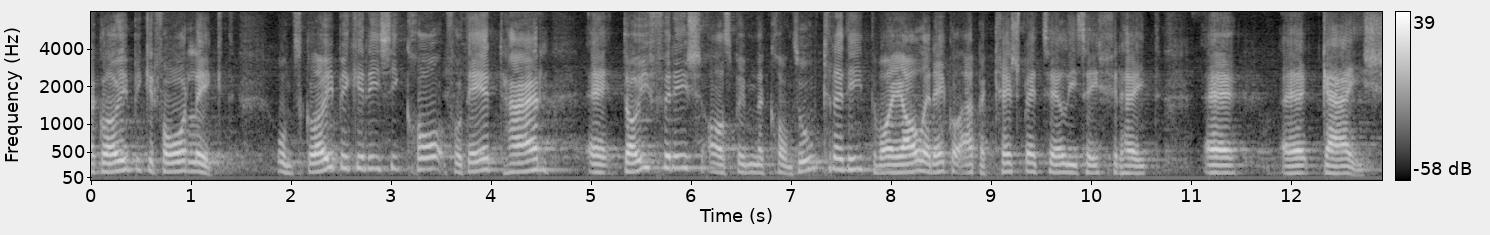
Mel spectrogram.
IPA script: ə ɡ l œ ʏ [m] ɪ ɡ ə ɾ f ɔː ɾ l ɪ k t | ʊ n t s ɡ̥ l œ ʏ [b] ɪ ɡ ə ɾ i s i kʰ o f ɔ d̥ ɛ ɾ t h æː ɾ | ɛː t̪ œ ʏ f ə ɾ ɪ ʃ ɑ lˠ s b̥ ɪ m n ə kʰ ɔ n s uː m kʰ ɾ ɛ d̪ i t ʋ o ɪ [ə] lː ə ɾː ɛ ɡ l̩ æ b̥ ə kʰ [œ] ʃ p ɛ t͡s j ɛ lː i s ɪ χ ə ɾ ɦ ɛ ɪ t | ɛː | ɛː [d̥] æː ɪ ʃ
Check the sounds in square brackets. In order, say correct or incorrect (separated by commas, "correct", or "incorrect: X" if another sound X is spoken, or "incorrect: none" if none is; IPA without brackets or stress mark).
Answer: incorrect: b, correct, incorrect: ɑ, incorrect: ɛ, incorrect: ɡ̥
